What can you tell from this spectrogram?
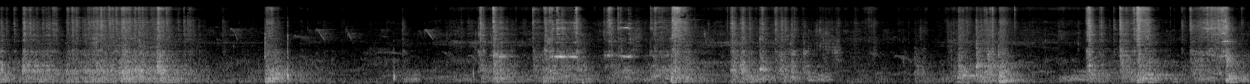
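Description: Sirazi (Lahore) pigeons cooing in a wire-mesh cage, among scattered sharp knocks and rattles.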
